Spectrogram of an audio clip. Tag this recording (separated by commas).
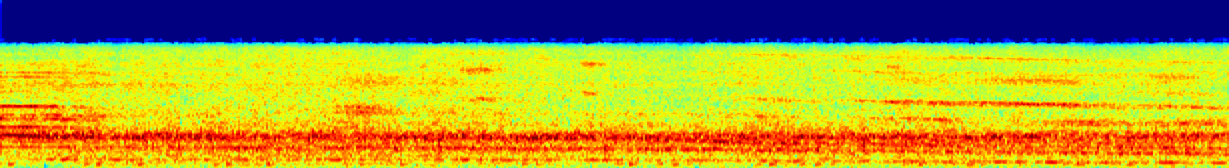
Train, Vehicle, outside, urban or man-made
